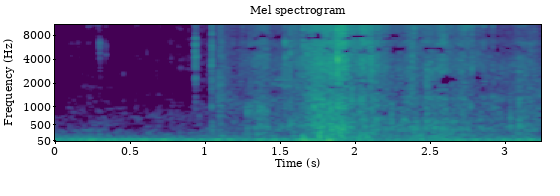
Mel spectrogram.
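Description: A gloved hand scrapes against a rock.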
